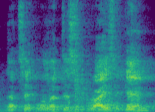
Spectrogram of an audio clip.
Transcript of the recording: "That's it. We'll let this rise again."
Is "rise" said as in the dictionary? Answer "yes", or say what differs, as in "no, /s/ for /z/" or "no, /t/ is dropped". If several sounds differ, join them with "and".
yes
